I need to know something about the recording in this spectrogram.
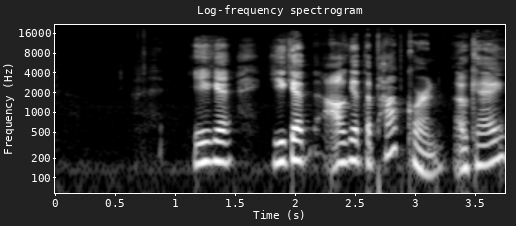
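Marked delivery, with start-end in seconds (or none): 1.1-3.8 high, nervous dorky voice. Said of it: "And he's like".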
